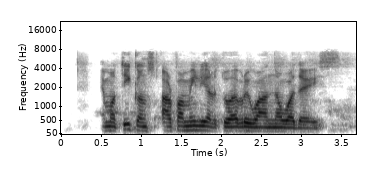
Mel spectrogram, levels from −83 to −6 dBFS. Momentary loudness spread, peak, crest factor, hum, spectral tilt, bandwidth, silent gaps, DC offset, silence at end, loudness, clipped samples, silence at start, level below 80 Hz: 7 LU; -2 dBFS; 14 dB; none; -4.5 dB/octave; 7.8 kHz; none; under 0.1%; 0.2 s; -16 LUFS; under 0.1%; 0.5 s; -64 dBFS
